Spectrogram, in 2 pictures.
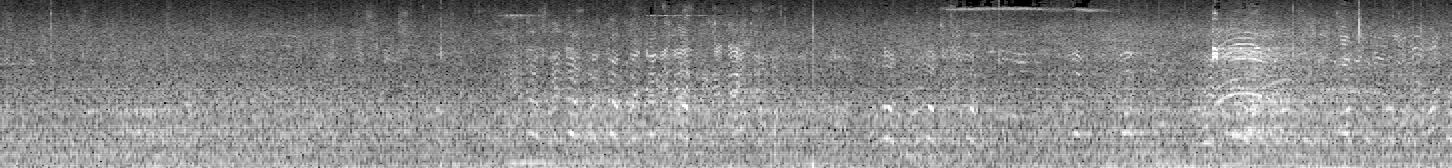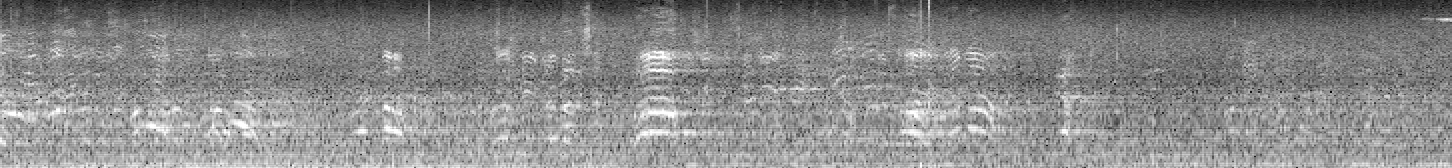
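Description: A distant crowd of spectators murmurs and shouts outdoors.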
